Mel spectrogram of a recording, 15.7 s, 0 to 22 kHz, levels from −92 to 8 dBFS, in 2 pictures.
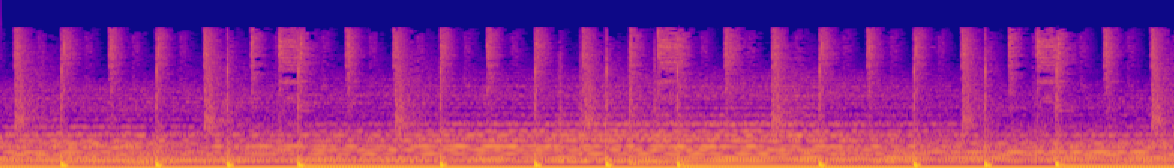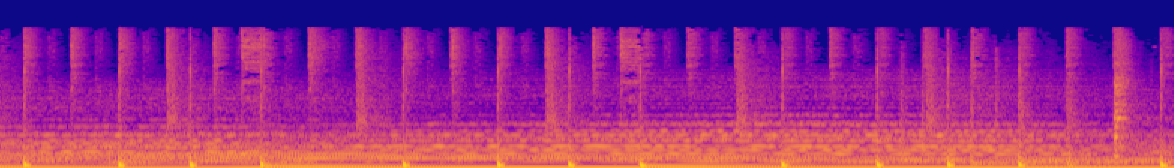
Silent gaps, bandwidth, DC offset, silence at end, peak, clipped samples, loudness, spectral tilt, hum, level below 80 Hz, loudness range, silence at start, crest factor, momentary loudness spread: none; 11.5 kHz; 20%; 0 s; 0 dBFS; under 0.1%; -18 LUFS; -6 dB/octave; none; -20 dBFS; 1 LU; 0 s; 18 dB; 5 LU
